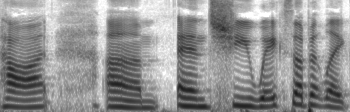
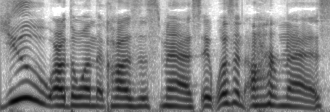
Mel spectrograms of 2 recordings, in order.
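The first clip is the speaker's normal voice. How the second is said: normal talking voice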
